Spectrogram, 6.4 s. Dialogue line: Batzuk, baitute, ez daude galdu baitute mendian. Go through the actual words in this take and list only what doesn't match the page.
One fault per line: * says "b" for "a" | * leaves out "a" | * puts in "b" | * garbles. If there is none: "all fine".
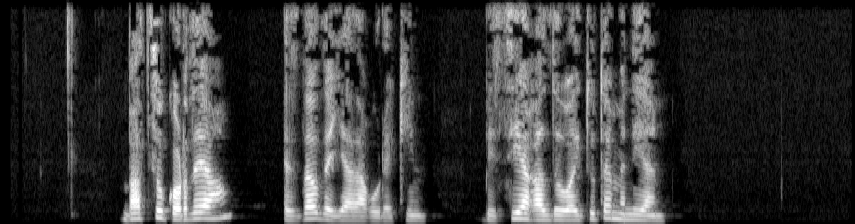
* says "ordea" for "baitute"
* puts in "jada gurekin bizia"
